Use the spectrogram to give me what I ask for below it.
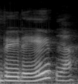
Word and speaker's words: Beaulieu: B E A U L I E U. So, in English you're supposed to say Beaulieu. We just have to Beaulieu. In French it's Beaulieu.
